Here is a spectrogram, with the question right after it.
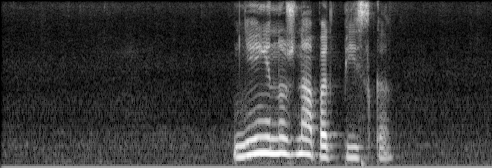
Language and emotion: Russian, neutral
